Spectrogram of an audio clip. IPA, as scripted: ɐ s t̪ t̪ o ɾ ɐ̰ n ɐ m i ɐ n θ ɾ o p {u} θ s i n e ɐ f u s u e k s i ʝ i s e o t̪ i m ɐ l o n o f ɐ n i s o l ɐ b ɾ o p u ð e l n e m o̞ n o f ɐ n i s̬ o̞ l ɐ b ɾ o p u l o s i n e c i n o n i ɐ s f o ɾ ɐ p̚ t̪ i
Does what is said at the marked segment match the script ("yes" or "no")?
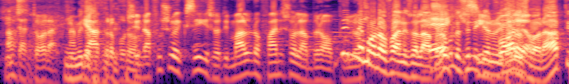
no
